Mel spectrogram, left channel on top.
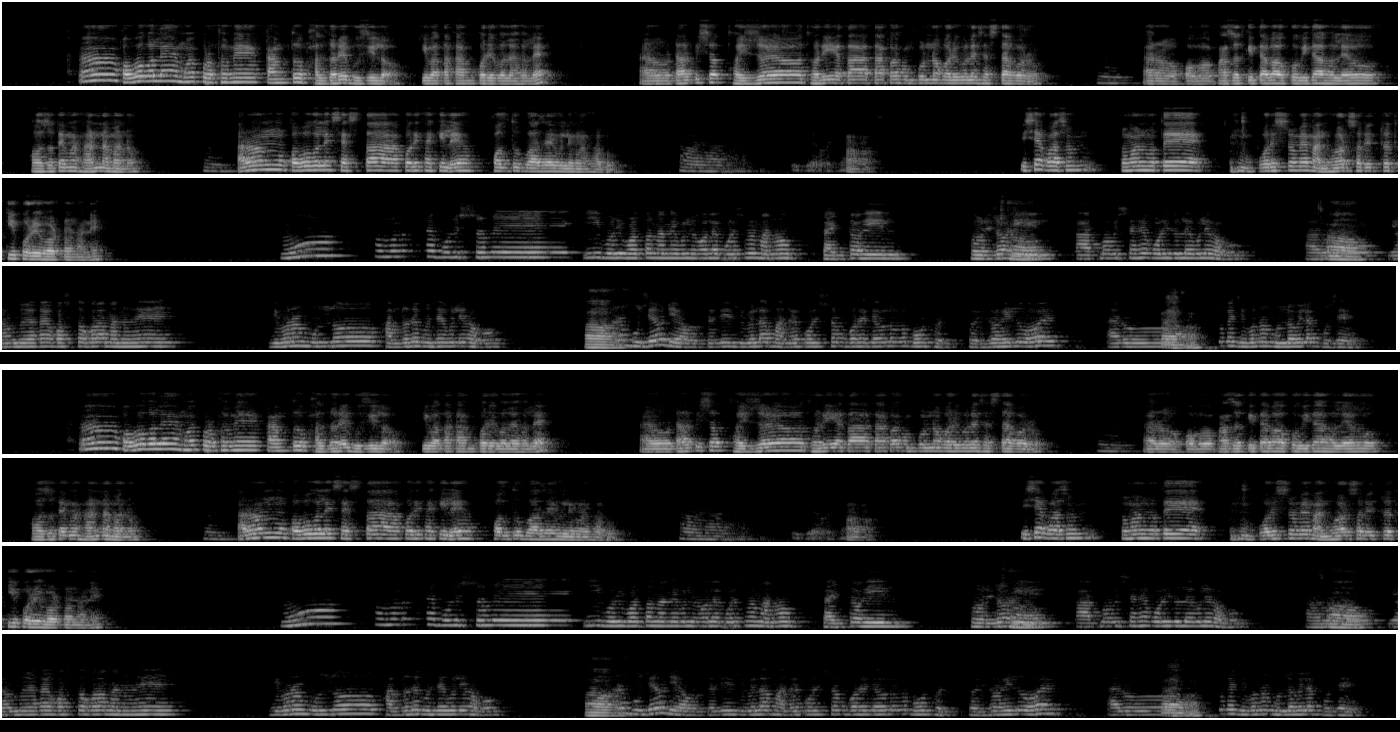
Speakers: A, on the left (about 40°); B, on the left (about 65°).
A: অ ক'ব গ'লে মই প্ৰথমে কামটো ভালদৰে বুজি লওঁ কিবা এটা কাম কৰিবলৈ হলে
B: হয়
A: আৰু তাৰ পিছত ধৰ্য্য ধৰি এটা এটাকৈ সম্পূৰ্ণ কৰিবলৈ চেষ্টা কৰো
B: উম
A: আৰু কব মাজত কেতিয়াবা অসুবিধা হলেও সহজতে মই হাৰ নামানো
B: উম
A: কাৰণ ক'ব গলে চেষ্টা কৰি থাকিলে ফলটো পোৱা যায় বুলি মই ভাবো
B: হয় হয় হয় ঠিকে কৈছা
A: অ', পিছে কোৱাচোন তোমাৰ মতে পৰিশ্ৰমে মানুহৰ চৰিত্ৰত কি পৰিৱৰ্তন আনে
B: মোৰ ক'বলৈ মানে পৰিশ্ৰমে কি পৰিৱৰ্তন আনে বুলি ক'লে পৰিশ্ৰমে মানুহক দায়িত্বশীল ধৈৰ্যশীল
A: অ',
B: বা আত্মবিশ্বাসী কৰি তোলে বুলি ভাবোঁ আৰু
A: অ',
B: নিয়মীয়াকে কষ্ট কৰা মানুহে জীৱনৰ মূল্য ত ভালদৰে বুজে বুলি ভাবোঁ
A: অ',
B: নিজও দিয়ক যদি যিবিলাক মানুহে পৰিশ্ৰম কৰে তেওঁলোকে বহুত ধ্য ধৈৰ্য্যশীলো হয় আৰু তেওঁলোকে
A: অ',
B: জীৱনৰ মূল্য বিলাক বুজে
